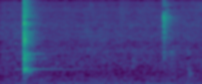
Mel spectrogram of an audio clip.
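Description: Manual caulk gun trigger squeezed to push crack-injection epoxy from the cartridge through the hose into a wall port: one sharp click about a quarter second in, with a short ringing tone after it, then a fainter click near the end.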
